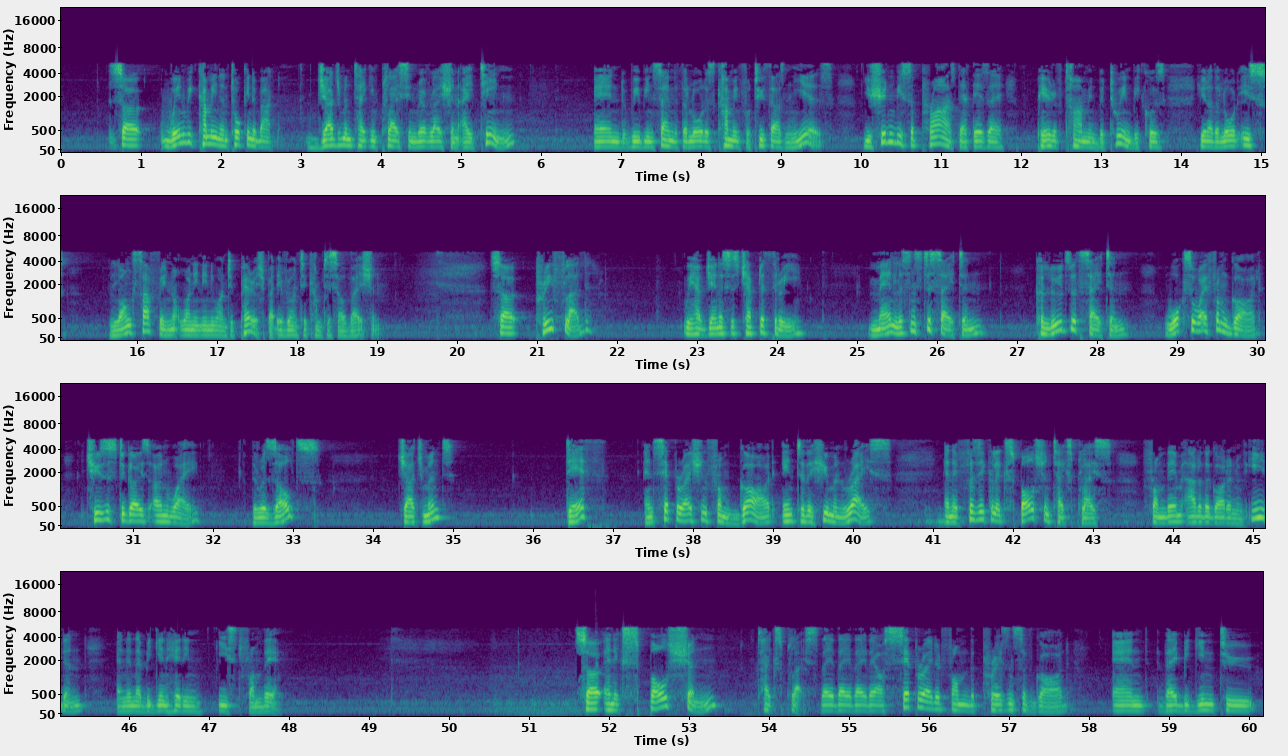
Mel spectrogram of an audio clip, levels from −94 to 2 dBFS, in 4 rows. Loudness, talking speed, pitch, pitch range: -24 LUFS, 135 wpm, 125 Hz, 110-135 Hz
